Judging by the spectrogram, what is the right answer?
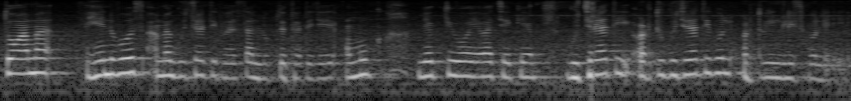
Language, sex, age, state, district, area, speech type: Gujarati, female, 18-30, Gujarat, Rajkot, rural, spontaneous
